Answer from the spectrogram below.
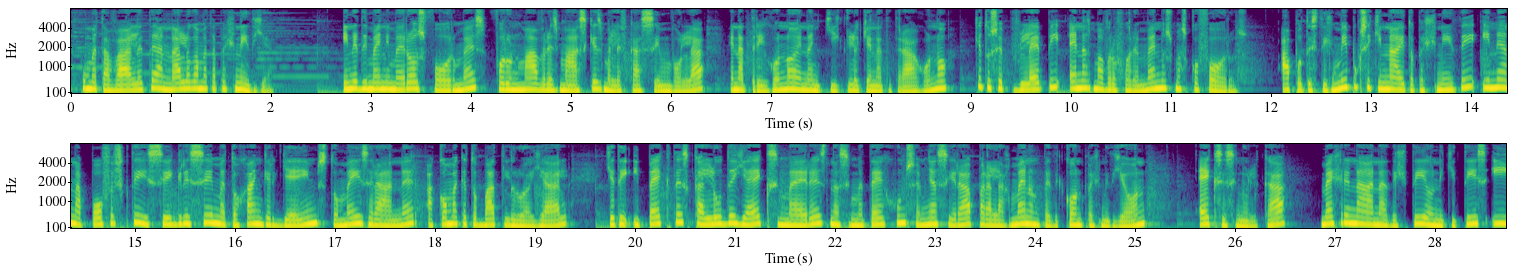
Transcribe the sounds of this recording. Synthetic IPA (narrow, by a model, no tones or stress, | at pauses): pume̞t̪ɐvɐle̞t̪e̞ɐnɐlo̞ɣɐme̞t̪ɐpexniðʝɐ | ined̪imenime̞ɾo̞sfo̞ɾme̞sfo̞ɾunmɐvɾe̞zmɐsce̞zme̞le̞fkɐsiɱvo̞lɐ | e̞nɐt̪ɾiɣo̞no̞e̞nɐɲciklo̞ceenɐt̪e̞t̪ɾɐɣo̞no̞ce̞t̪use̞pivle̞pie̞nɐzmɐvɾo̞fo̞ɾe̞me̞nozmɐsko̞fo̞ɾo̞s | ɐpo̞t̪ist̪iɣmipukse̞cinɐit̪o̞pe̞xniðiʔine̞ɐnɐpo̞fe̞fkt̪iːsiŋɡɾisime̞t̪o̞xɐɲɟe̞ɾɟe̞jmst̪o̞me̞jsɾɐne̞ɾɐko̞mɐce̞t̪o̞bɐt̪elɾuɐʝɐl | ʝɐt̪iʔipe̞kt̪e̞skɐlund̪e̞ʝɐe̞ksime̞ɾe̞znɐsime̞t̪e̞xunse̞mɲɐsiɾɐpɐɾɐlɐɣme̞no̞npe̞ðiko̞npe̞xniðʝo̞n | e̞ksisino̞likɐ | me̞xɾinɐːnɐðixt̪io̞nicit̪isi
